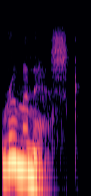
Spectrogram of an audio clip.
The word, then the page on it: romanesque: British English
